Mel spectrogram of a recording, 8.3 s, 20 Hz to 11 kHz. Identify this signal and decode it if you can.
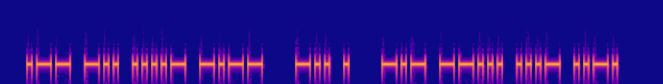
Morse code, heard as a keyed tone, about 20 wpm, 700 Hz. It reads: WD4Y DE K7VF
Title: USA Callsign DE Callsign - 4 Characters - 20wpm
